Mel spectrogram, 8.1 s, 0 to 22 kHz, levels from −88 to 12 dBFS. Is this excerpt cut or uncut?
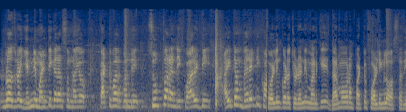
cut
